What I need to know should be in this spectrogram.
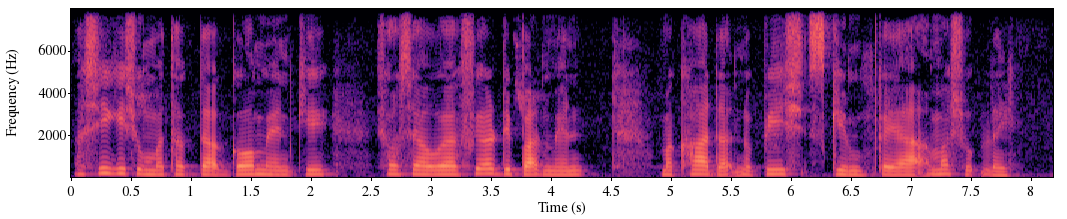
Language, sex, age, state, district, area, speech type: Manipuri, female, 45-60, Manipur, Imphal West, urban, spontaneous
